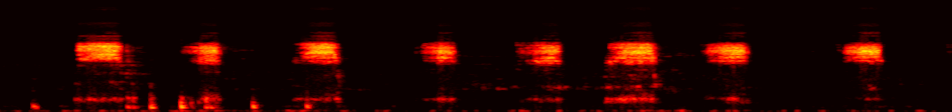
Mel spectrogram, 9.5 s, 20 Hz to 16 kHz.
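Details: Owl, male delivering a rabbit to the nest at night, 1:11 AM on April 6 2012: harsh hissing screeches repeated about every second, with a few faint low soft notes early on.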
